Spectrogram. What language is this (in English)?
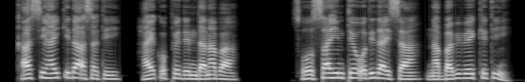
Gofa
